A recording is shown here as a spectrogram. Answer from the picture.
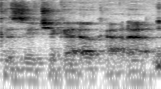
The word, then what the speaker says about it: Kazuchika Okada: Kazuchika Okada.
